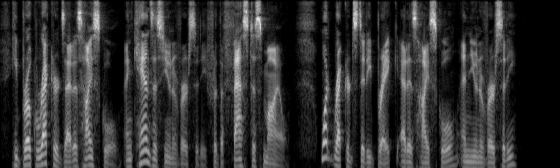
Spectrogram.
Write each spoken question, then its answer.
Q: What records did he break at his high school and university?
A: He broke records at his high school and university for the fastest mile.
